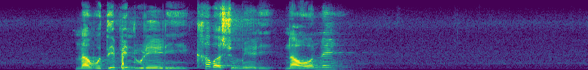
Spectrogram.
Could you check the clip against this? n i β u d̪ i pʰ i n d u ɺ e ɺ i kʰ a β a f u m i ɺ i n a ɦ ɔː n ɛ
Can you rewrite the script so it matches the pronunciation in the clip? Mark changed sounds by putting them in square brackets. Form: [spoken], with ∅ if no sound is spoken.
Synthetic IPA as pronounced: n [a] β u d̪ i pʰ i n d u ɺ e ɺ i kʰ a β a [ʃ] u m [e] ɺ i n a ɦ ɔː n ɛ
